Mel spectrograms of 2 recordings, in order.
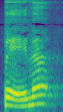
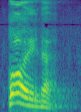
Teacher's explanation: poena che ha un parallelo nel Greco poin do c'è dittongo in italiano oe si riduce a una sola e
